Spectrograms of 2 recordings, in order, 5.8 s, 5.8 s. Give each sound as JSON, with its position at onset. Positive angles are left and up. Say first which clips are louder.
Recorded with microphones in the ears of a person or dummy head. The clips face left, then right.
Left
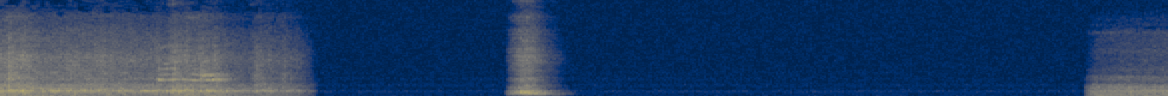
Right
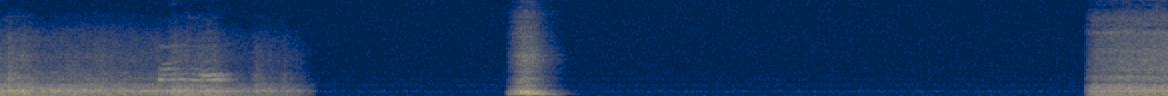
{"t": 0.8, "sound": "a cat meowing", "louder": "left 3 dB", "side_deg": 20, "distance_m": 0.6}
{"t": 2.5, "sound": "a whoosh", "louder": "right 1 dB", "side_deg": -5, "distance_m": 1.6}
